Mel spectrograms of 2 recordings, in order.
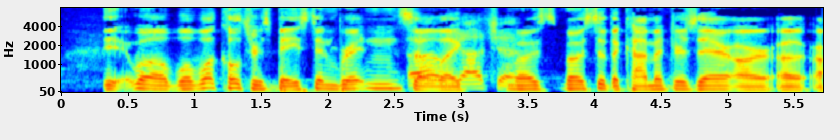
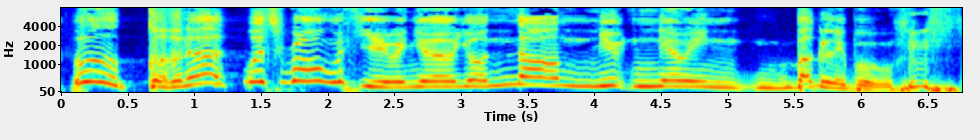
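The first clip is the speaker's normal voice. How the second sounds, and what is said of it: Mock British accent. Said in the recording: “That's my British imitation.”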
